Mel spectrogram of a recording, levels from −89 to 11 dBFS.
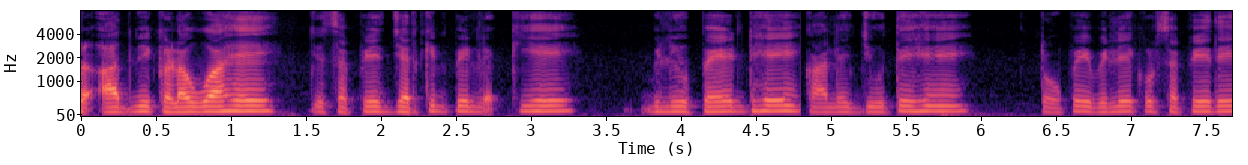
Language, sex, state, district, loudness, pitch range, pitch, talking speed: Hindi, male, Bihar, Begusarai, -21 LUFS, 135-150 Hz, 145 Hz, 170 wpm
